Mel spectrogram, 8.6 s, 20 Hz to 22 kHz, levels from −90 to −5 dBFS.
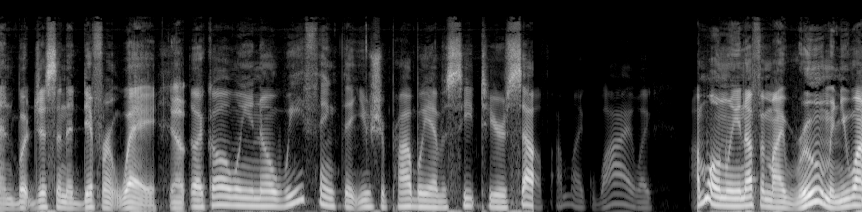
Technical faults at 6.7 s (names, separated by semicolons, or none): audio dropout to a faint residue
